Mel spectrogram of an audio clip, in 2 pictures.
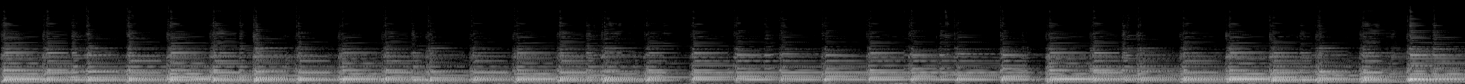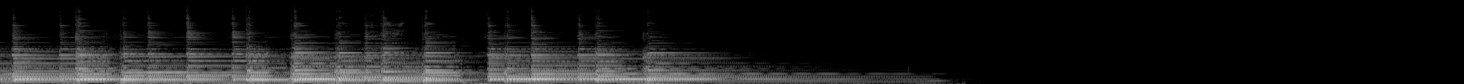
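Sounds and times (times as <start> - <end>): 
raunchy blues music: 0.0 - 24.1.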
